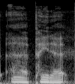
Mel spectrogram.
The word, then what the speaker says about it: Petre: The other one is called Peeder, PETRE. It's weird. – That's very weird. That's Petra. – Yeah, I know it is. Surely it's. But he pronounces it Peeder.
